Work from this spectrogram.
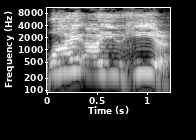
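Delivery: mock very slow, high, fed-up, baffled pleading voice. Reviewing a film, retelling a shout at the screen during the movie. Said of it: "I keep shouting at the screen".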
